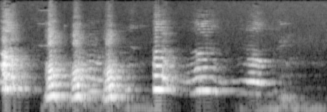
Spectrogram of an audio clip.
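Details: Rufus the Beagle and Axle the German Shepherd howl at a tornado siren: three quick baying yelps, then a sharp cry easing into long, wavering, falling howl tones that fade toward the end.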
